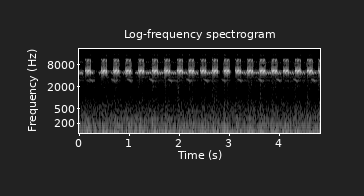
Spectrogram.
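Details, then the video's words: Night-time cricket in the wild giving crisp, high-pitched chirps in a regular pulse, roughly four per second, each note clipped and bright over a quiet, faintly rumbling background. "SUARA JANGKRIK LANGSUNG DARI ALAM LIAR DI MALAM HARI"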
